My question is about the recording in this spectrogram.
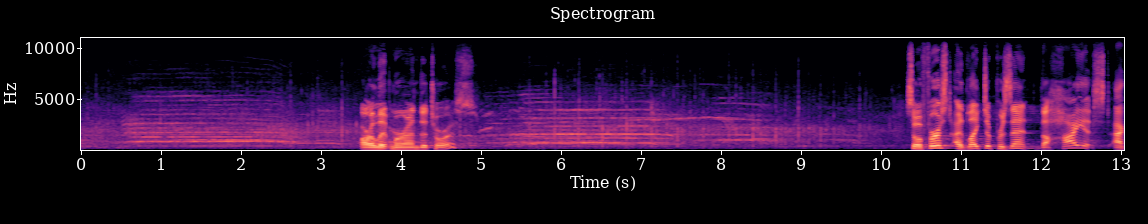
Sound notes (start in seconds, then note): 0.1 cheers, applause; 5.1 cheers, applause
